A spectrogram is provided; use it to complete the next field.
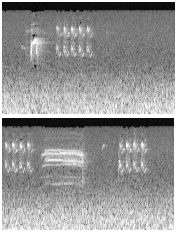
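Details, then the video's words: A Japanese tit calls busily in quick bursts of high, thin doubled notes, with one longer buzzy rasp, over a steady low rumble of background noise. "シジュウカラ 忙しく鳴く"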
